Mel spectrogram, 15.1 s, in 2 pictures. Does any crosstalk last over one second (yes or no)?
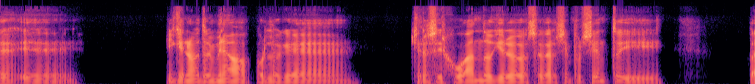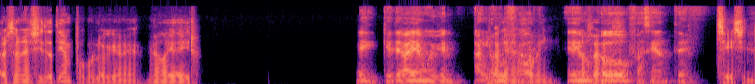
yes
